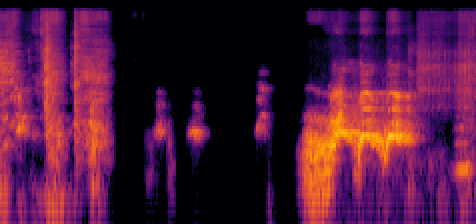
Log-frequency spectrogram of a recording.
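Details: Cavalier King Charles Spaniel puppies from Myra and Remy's litter of fourteen, kept indoors in new pens on a cloudy, windy Monday morning; a burst of noise, then short high yips, then a sustained tonal yelping bark.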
